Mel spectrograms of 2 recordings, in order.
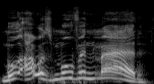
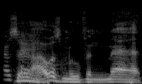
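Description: First: It is said in a put-on British accent. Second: It is said in the speaker's normal accent.

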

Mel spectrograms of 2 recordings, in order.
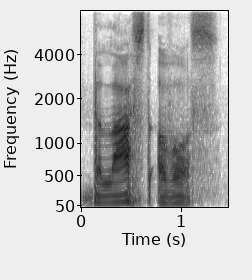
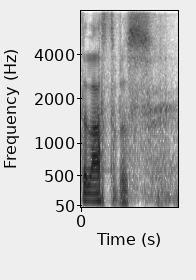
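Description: First: Each word is said clearly and separately. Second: The words run together like one word. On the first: "I'm now making a point to enunciate differently" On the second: "everybody pronounces it like Festivus"

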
